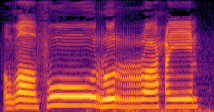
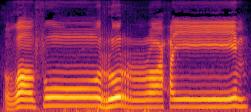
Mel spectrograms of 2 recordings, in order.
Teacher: Saya kata dah, bila kata nun kosong bertemu dengan ra ataupun tanwin 99, nampak tak bentuk 99 bertemu dengan ra, kita masukkan tanpa dengung yang digelarkan ke bahasa Arabnya idgham bila gunnah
